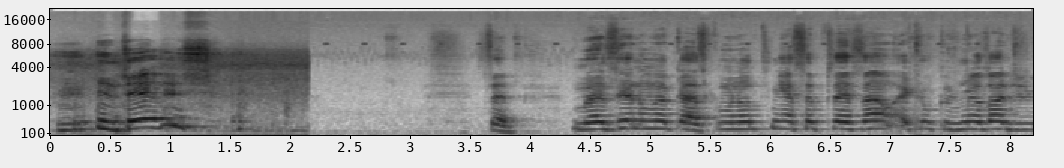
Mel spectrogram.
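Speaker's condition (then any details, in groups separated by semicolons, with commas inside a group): Cerebral palsy; uses a wheelchair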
